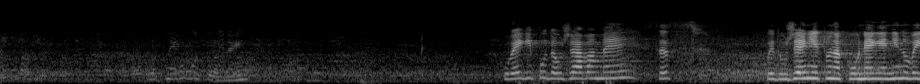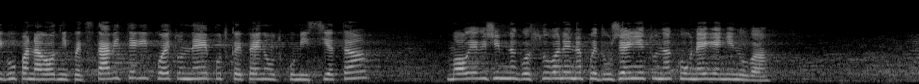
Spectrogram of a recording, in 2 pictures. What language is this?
Bulgarian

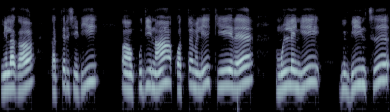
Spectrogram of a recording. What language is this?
Tamil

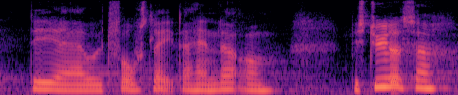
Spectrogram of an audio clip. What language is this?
Danish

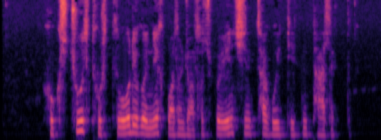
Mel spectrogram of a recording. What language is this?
Mongolian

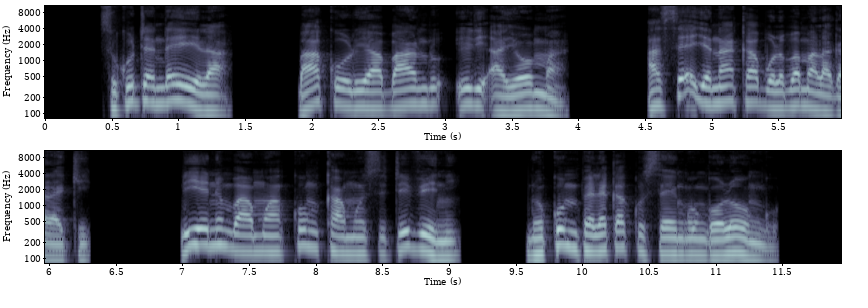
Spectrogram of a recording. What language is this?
Matengo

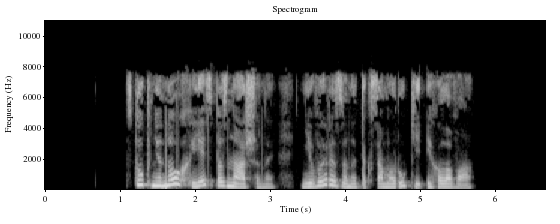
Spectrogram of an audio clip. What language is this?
Belarusian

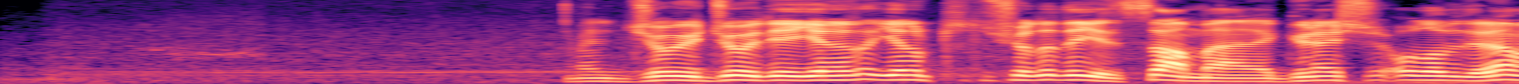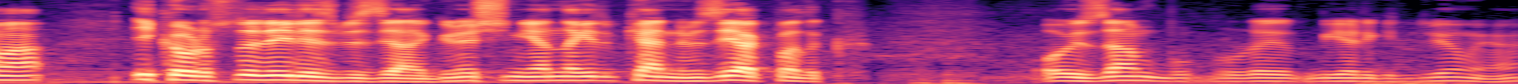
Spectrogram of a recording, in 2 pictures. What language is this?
Turkish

